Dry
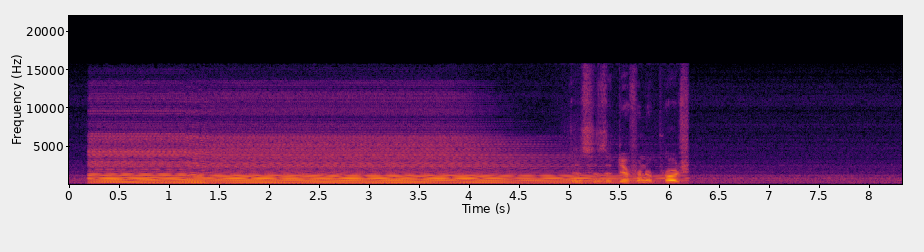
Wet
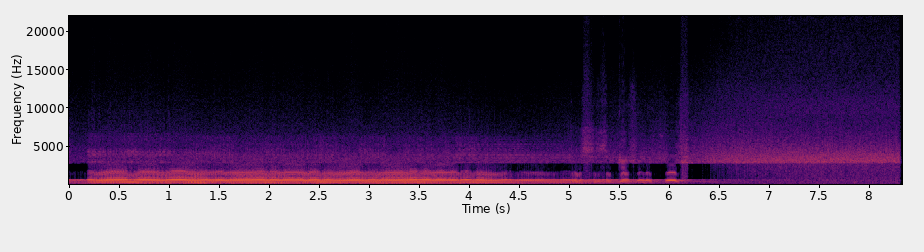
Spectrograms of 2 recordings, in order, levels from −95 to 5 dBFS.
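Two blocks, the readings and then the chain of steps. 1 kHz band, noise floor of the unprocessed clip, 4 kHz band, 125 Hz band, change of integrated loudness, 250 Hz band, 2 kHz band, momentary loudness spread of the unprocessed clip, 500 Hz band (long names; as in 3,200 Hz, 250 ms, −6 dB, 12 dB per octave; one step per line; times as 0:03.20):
−19.5 dB, −51 dBFS, −9.0 dB, −11.0 dB, −12.5 dB, −11.0 dB, −8.5 dB, 5 LU, −9.0 dB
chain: on a send: echo with shifted repeats 86 ms, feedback 62%, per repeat −44 Hz, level −17.5 dB
on the sum: background noise pink −46 dBFS
in parallel at +1 dB: upward compression, threshold −27 dBFS
on the sum: linear-phase brick-wall band-stop 610–2,800 Hz
band-pass filter sweep 640 Hz → 3,000 Hz, 0:03.71–0:07.28
soft clipping −29.5 dBFS, distortion −10 dB
graphic EQ with 10 bands 125 Hz +6 dB, 500 Hz −6 dB, 1,000 Hz +8 dB, 4,000 Hz +4 dB
slew-rate limiting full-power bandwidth 17 Hz
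level +1 dB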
